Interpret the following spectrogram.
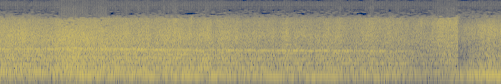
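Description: Short Sunderland flying boat's four radial engines droning steadily as it runs across the water, slowly fading as it draws away. About nine seconds in the sound changes to a duller aircraft drone.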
